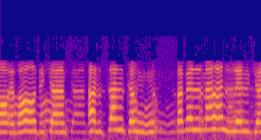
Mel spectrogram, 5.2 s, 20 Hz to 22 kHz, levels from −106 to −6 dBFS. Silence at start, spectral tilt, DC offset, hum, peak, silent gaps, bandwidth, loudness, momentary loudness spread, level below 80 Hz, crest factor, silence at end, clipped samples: 0 s; -0.5 dB/octave; under 0.1%; none; -12 dBFS; none; 3.9 kHz; -26 LUFS; 9 LU; -64 dBFS; 14 dB; 0 s; under 0.1%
